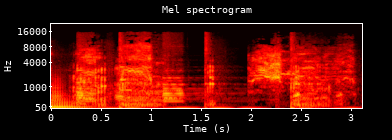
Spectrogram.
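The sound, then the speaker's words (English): Pigs squeal and grunt loudly in a rapid series of shrill, overlapping bursts, broken by a short pause before a final frantic stretch of squealing. “Oh, it's them squealing pigs again.”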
